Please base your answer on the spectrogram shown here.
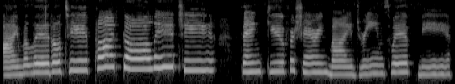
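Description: Young woman, children's read-aloud, high voice, very unhurried pace, expressive, half-sung delivery. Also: faint music behind. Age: young adult. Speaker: teacher reading aloud to children. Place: small living room, seated in an armchair indoors.

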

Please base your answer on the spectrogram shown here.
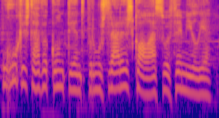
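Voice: medium pitch, brisk, a little mellow, faint music behind, natural voice. A narrator with a European Portuguese accent reading scripted story narration for a children's cartoon.

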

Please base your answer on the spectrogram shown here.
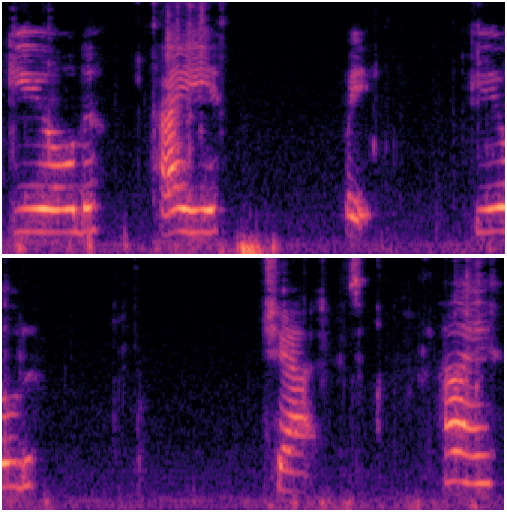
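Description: A young woman with a high, squeaky voice talks over her gameplay at a desktop mic. She rambles, giggles and mocks herself as she goes, often trailing off into quiet asides. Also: very slow, pauses often. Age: teens. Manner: rambling, giggly, self-deprecating. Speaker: gaming channel host. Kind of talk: casual gameplay commentary.

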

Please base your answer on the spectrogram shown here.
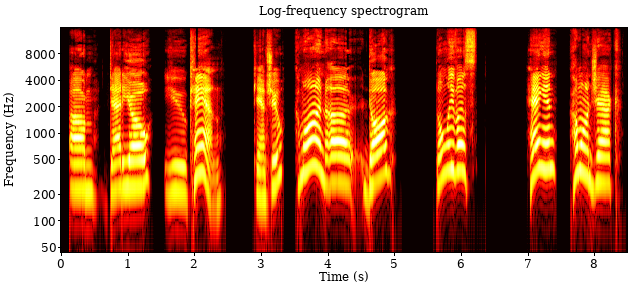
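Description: A woman voicing a brash, excitable young female adventurer in a video game, slangy and a bit awkward as she tries to sound cool. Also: high-pitched, no room sound, studio quality. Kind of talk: animated game dialogue acting.

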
